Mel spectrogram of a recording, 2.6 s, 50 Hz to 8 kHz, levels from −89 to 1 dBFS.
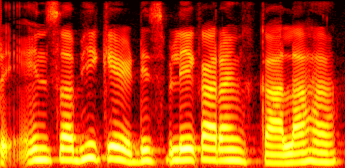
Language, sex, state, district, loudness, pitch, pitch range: Hindi, male, Jharkhand, Garhwa, -13 LUFS, 190 Hz, 170-200 Hz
